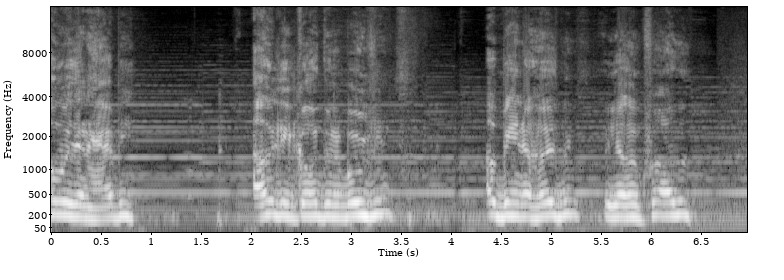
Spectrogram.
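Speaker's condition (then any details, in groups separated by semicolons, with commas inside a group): Cerebral palsy; from birth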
